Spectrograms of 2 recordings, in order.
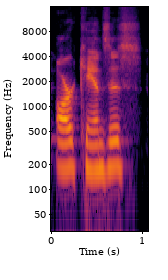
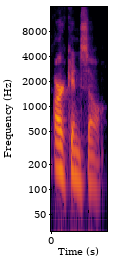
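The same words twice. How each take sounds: First: The ending sounds like the word Kansas. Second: The ending sounds like the word saw. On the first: The speaker calls it wrong. "does anyone actually pronounce it Arkansas" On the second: The speaker calls it right. "or is it always Arkansas?"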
